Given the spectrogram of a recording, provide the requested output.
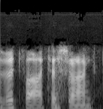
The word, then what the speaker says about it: Witwatersrand: The University of Witwatersrand? How would you put that yourself? – I would call it the University of the Witwatersrand, but I don't think anybody who doesn't speak Afrikaans can, can, can do better than you did.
